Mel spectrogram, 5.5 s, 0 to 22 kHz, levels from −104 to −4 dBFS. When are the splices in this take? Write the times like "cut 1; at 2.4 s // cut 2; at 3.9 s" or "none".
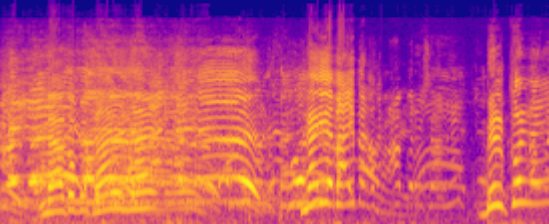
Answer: cut 1; at 3.8 s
